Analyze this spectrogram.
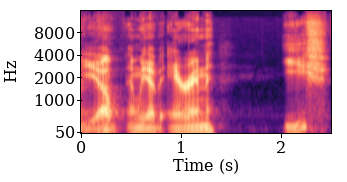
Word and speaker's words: Eish: And we have Aaron Eish. Ish. Rhymes with fish.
